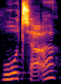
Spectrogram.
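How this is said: British accent with a sharp rise and drop. "in British English, water is more like this sharp rise and this sharp drop"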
